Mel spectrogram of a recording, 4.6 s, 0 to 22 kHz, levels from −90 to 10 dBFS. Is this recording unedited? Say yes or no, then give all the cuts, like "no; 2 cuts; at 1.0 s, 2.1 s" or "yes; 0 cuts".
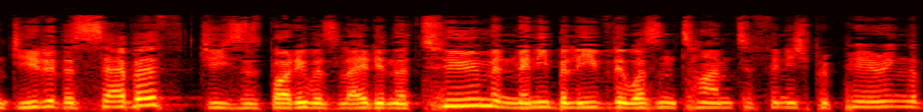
yes; 0 cuts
